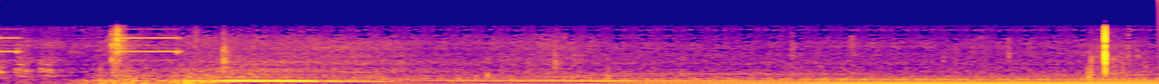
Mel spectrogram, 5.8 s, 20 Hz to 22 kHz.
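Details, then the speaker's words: 2001 BMW M3 with over 200,000 km, cold start after sitting about a week: a few clicks and a short crank, then it catches and settles into a steady, even cold idle just above 1,000 rpm. Normal, with no knocks or misses. "So I'm not sure if you can hear right now, but it's revving consistently at just above 1 because it's cold."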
